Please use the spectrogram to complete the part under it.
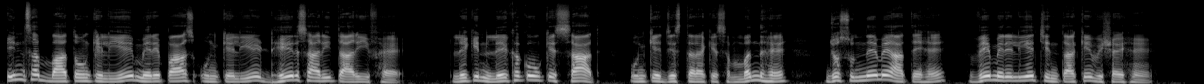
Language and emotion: Hindi, neutral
